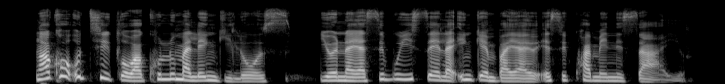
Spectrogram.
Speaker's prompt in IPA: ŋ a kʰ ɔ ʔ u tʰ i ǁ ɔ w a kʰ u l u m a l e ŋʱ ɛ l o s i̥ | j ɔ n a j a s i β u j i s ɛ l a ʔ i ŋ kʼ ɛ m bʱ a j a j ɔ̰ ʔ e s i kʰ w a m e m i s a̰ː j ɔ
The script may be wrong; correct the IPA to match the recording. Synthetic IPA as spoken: ŋ a kʰ ɔ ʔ u tʰ i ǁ ɔ w a kʰ u l u m a l e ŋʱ i l o s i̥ | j ɔ n a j a s i β u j i s ɛ l a ʔ i ŋ kʼ ɛ m bʱ a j a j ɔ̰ ʔ e s i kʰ w a m e n i s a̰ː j ɔ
